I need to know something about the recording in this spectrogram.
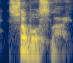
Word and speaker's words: Szoboszlai: and that is Dominic sober Sly yes I'm getting better at pronouncing the name I have checked it out sub or slide that's the name so Dominic's other Sly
